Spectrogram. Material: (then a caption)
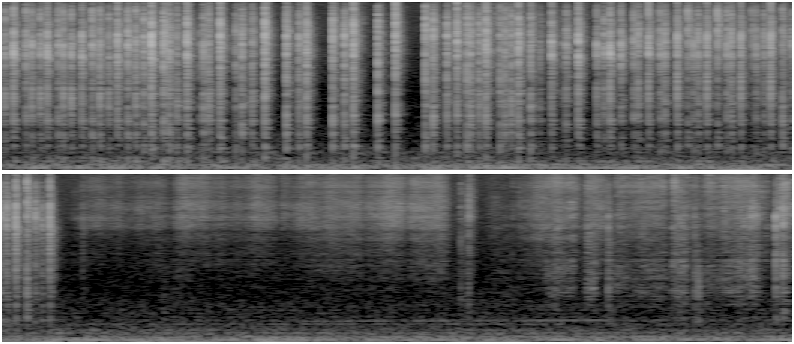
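Paper. Long painted nails scratch and rub the front of a thin, flat, stiff paper "Merry Christmas" greeting card, making a dense, bright, crackly scratching for the first half. After that it drops to a softer, quieter rubbing over a steady low rumble.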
